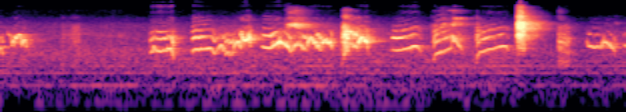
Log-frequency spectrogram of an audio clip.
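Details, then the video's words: Budgies kept as pets give a series of clear rising whistled chirps, several in quick succession, mixed with squawky warbling notes, after a quiet start. "Budgies | Talking | Singing | Chirping sounds"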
